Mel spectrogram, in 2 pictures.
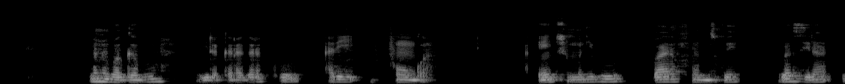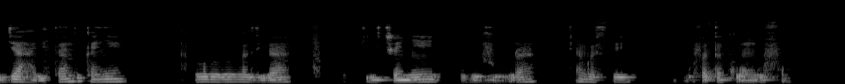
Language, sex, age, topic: Kinyarwanda, male, 25-35, government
